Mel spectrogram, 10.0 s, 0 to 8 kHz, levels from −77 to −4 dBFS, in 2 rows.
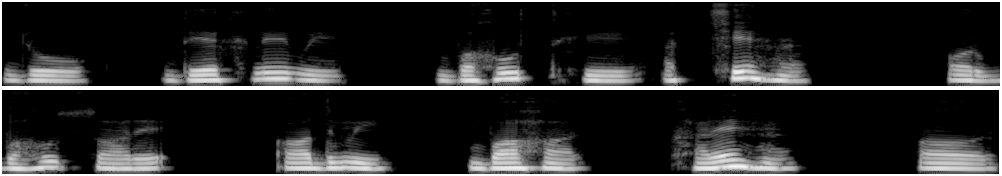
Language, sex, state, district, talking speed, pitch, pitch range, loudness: Hindi, male, Uttar Pradesh, Hamirpur, 95 wpm, 140 Hz, 135-150 Hz, -20 LUFS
